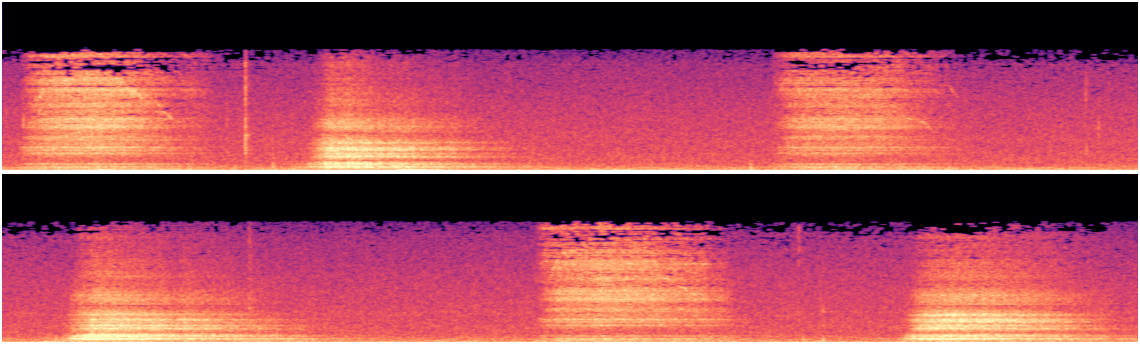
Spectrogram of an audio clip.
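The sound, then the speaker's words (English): Slow deep breathing during a seated relaxation exercise, breaths taken in through the nose and let out through the mouth: about six faint, evenly spaced airy rushes with quiet gaps between them and no talk. “Take a series of deep breaths in through the nose and out through the mouth.”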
